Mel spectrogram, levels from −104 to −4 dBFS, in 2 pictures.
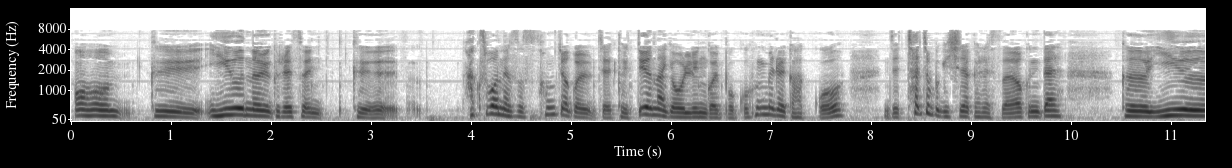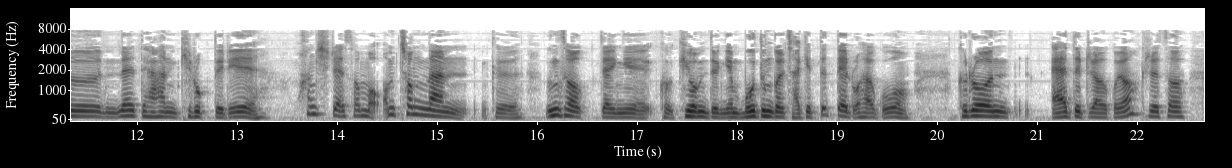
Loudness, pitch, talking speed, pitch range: -30 LUFS, 160 Hz, 255 characters per minute, 140-180 Hz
